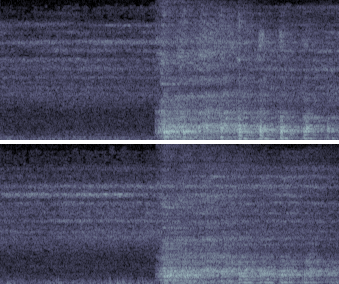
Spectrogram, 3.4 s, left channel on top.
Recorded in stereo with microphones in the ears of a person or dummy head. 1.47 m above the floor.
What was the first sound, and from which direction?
Laughter, 50° left (ahead or behind).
